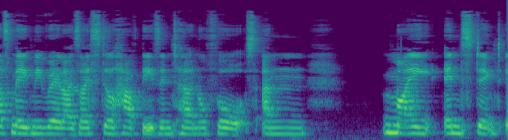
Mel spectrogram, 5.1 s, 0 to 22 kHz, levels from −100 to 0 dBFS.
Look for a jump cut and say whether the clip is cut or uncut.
uncut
